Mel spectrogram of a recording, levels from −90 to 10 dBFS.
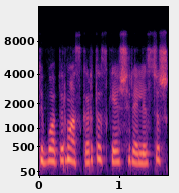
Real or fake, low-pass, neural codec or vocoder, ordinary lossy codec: real; 7.2 kHz; none; Opus, 24 kbps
